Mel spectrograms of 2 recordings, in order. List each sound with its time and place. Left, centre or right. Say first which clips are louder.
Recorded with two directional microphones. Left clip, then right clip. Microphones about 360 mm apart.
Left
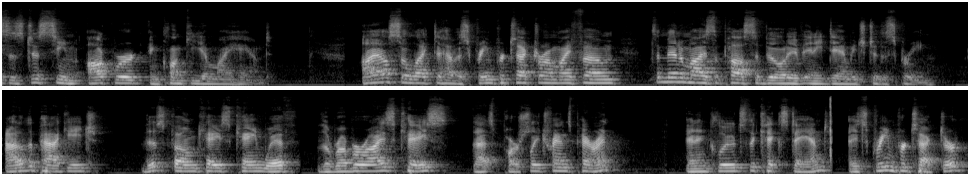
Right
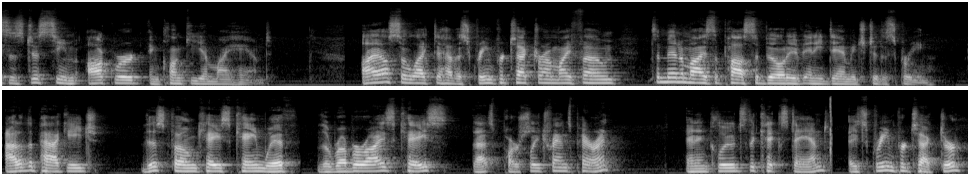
0.0 s speech: right 5 dB; centre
